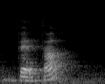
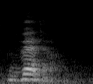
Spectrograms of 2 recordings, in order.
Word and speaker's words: whether: So it's not rather, it's rather. It's rather. It's not whether, it's whether.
